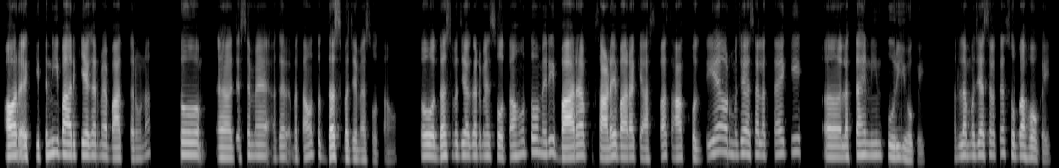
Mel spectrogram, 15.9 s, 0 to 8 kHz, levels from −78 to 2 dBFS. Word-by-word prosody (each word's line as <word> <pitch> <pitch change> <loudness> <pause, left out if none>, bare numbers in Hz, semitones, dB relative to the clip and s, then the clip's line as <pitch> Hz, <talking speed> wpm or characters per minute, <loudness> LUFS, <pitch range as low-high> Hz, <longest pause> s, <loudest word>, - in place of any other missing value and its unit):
और 160 -1 +8
कितनी 155 +5 -3
बार 165 -1 +7
की 165 +1 -1
अगर 160 0 +2
मैं 155 -1 -3
बात 65 - +3
करँ 130 0 -6
ना 170 +5 -13 0.4
तो 170 -1 +3 0.3
अ, - - 0 0.2
जैसे 140 +4 -6
मैं 155 0 -1
अगर 140 +2 -7
बताऊँ 140 +3 -4
तो 170 - -6
10 150 0 +5
बजे 125 0 -2
मैं 115 0 -6
सोता 105 -4 -16
हूँ। 100 +1 -22 0.4
तो 155 0 +4
10 155 +1 +3
बजे 165 0 -3
अगर 160 -1 -1
मैं 155 0 -4
सोता 150 -1 -3
हूँ 180 +1 -7
तो 205 0 0
मेरी 190 +1 -3
12 140 +4 +8 0.2
साढ़े 140 +3 +6
12 145 -1 +3
के 145 - -8
आसपास 130 +5 -3
आँख 135 +1 +2
खुलती 130 +6 -7
है 205 +2 0
और 200 -2 -1
मुझे 170 +2 -5
ऐसा 175 0 -3
लगता 165 +1 -7
है 180 +1 -2
कि 200 +3 -10 0.4
अ, - - -2
लगता 145 +2 +1
है 170 +1 0
नींद 165 0 -7
पूरी 140 -2 -2
हो 110 -3 -4
गई। 95 0 -18 0.5
मतलब 160 +3 -2
मुझे 160 +1 -2
ऐसा 170 +2 -5
लगता 165 +3 -7
है - - -5
सुबह 160 -4 0
हो 130 - 0
गई 95 0 -12
155 Hz, 225 wpm, -23 LUFS, 140-165 Hz, 0.5 s, और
